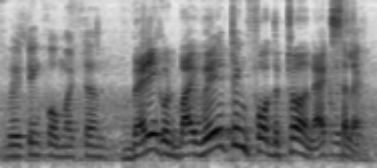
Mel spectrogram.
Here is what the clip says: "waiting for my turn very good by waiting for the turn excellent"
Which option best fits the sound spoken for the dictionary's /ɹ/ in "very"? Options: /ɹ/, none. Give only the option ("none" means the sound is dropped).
/ɹ/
